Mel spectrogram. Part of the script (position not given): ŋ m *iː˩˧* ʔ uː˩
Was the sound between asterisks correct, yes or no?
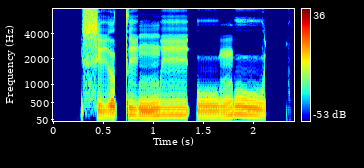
no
